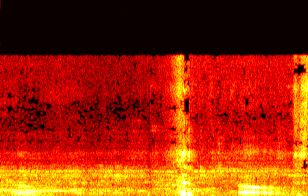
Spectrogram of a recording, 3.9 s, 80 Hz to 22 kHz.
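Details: Adult with persistent intractable hiccups of undetermined cause, with breathing and choking spasms, after a surgery gone bad; hiccups about every 3 seconds. A single sharp, abrupt hiccup stands out between faint voiced sounds.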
